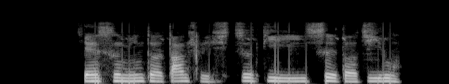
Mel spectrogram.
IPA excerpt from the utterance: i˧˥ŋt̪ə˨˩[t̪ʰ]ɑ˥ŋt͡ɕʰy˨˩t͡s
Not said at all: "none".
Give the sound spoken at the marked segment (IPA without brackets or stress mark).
t̪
